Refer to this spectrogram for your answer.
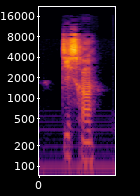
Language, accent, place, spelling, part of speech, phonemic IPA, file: French, France, Lyon, tisserin, noun, /ti.sʁɛ̃/, LL-Q150 (fra)-tisserin.wav
- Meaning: weaver (bird)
